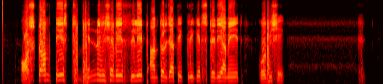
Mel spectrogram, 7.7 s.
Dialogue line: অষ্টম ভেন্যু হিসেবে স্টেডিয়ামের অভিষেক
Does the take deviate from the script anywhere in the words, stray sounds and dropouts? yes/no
yes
